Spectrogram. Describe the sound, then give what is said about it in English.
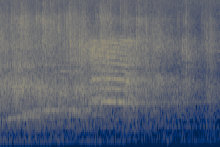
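A church audience claps during a sermon in a dense, steady wash of applause with voices calling out beneath it, holding loud for a few seconds before easing off slightly at the end. “Can somebody clap and get loud and say amen?”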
